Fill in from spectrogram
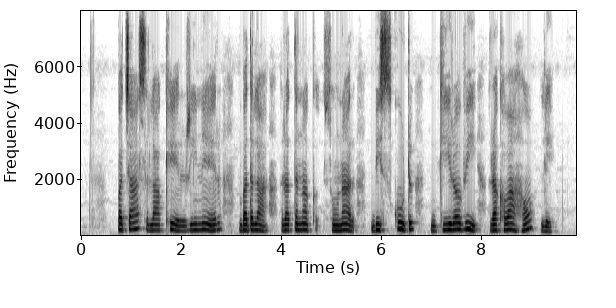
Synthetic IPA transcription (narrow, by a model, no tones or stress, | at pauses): pət͡ʃaːslaːkʰeɾɾineɾbəd̪laɾət̪nəksoːnaːɾ | bɪskuːʈ | ɡiɾəʋiɾəkʰwaɦõleː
